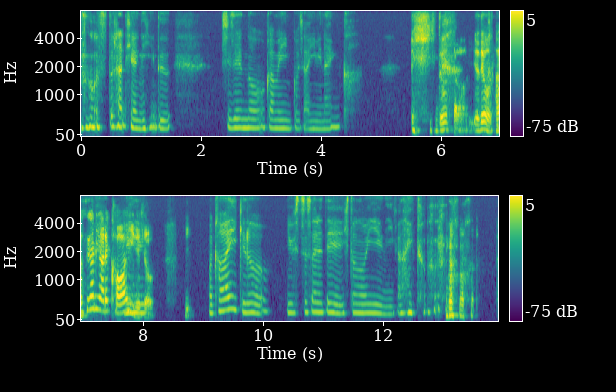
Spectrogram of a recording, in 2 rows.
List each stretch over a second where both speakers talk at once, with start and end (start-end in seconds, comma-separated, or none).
none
